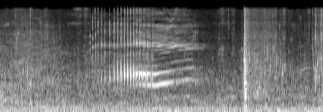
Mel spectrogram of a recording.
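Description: A dolphin chatters with high squeaks.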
